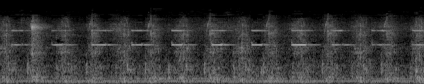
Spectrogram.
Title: Automated CPR Machine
